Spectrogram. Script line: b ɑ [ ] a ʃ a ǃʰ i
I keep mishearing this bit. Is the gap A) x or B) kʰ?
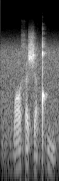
A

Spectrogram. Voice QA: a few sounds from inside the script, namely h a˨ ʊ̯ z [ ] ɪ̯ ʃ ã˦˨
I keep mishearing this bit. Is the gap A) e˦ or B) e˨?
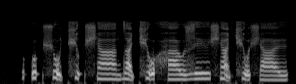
A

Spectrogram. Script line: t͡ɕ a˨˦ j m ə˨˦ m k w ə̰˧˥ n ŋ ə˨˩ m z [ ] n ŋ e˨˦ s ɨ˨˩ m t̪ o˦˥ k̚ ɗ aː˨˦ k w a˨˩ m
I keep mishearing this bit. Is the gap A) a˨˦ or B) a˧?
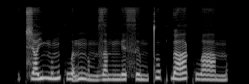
B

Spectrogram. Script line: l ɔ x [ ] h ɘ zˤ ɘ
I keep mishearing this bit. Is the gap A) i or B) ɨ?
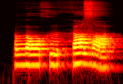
B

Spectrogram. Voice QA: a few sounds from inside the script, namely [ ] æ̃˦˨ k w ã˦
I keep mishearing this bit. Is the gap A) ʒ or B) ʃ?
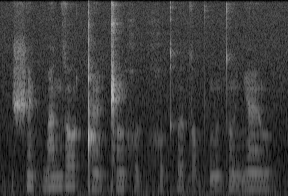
B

